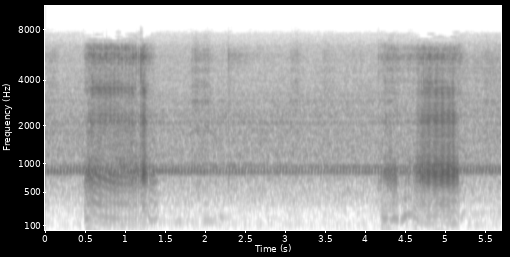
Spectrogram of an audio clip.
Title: snoring pt. II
